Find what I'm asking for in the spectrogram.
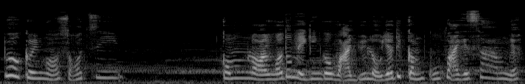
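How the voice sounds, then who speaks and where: With faint music underneath, a high, slightly bright voice carries this radio drama role: a Hong Kong Cantonese-accented actress playing an earnest woman. She solemnly recounts her friend's strange dreams in careful, serious narration.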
